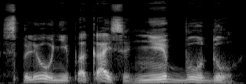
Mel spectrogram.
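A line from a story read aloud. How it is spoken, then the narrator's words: Strained, breaking into tears. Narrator (Russian): выдавил из себя Востриков и заплакал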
